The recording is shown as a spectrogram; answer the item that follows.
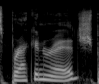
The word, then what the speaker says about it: Breckenridge: It's Breckenridge, but that's my handle for Instagram.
